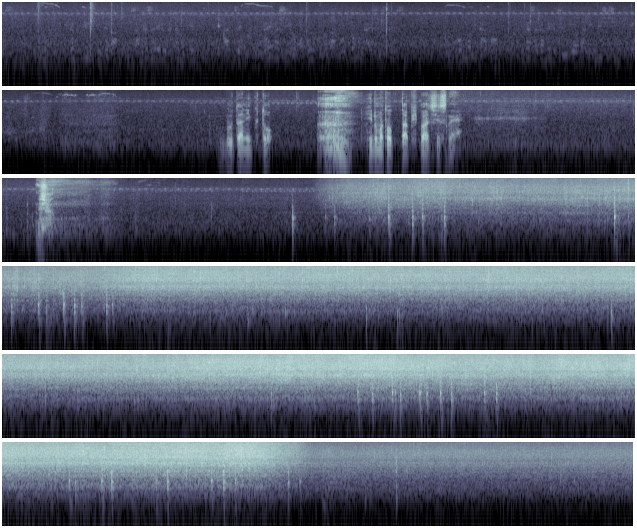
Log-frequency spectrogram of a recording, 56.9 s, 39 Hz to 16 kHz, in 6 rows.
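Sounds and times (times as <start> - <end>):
meat sizzling in a pan: 0.0 - 5.1, 22.6 - 56.9
sharp pops and clicks: 23.3 - 26.5, 27.4 - 30.8, 32.0 - 33.0, 33.8 - 35.0, 37.5 - 52.1, 55.8 - 56.2.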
